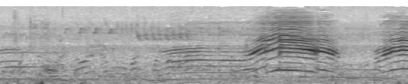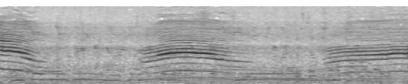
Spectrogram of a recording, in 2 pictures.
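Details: Loud meowing from male street cats in Istanbul, several long arching harmonic cries in sequence after a quieter lower wail, each call swelling then fading over about a second, with soft background murmur.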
